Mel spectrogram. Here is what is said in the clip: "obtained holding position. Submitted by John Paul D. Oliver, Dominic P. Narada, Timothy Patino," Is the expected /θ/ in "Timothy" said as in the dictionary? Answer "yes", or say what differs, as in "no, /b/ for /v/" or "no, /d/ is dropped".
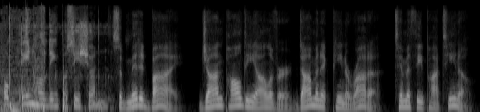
yes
